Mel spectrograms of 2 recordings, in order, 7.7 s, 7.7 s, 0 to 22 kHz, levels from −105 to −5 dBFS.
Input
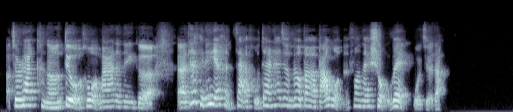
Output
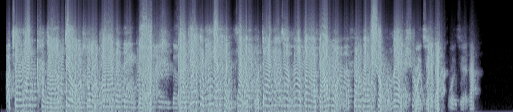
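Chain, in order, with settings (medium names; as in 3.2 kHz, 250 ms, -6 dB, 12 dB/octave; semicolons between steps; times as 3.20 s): delay 516 ms -15 dB; power-law waveshaper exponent 1.4; spectrum-flattening compressor 10:1; trim +3.5 dB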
